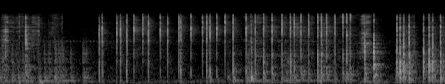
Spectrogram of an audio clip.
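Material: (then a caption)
Wood. Long green nails tap and scratch along a long, thin, solid wooden ruler with printed protractor markings, lying flat on a white table. A soft scratching opens the clip, then a quick run of many sharp, dry taps with almost no ring follows. The sound is bright and light, with little low end.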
